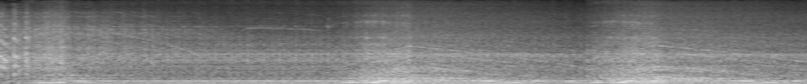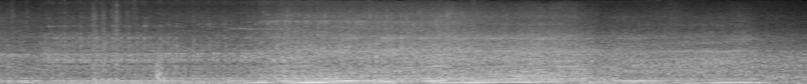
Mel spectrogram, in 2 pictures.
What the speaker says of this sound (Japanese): ガナドールマフラー低速。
